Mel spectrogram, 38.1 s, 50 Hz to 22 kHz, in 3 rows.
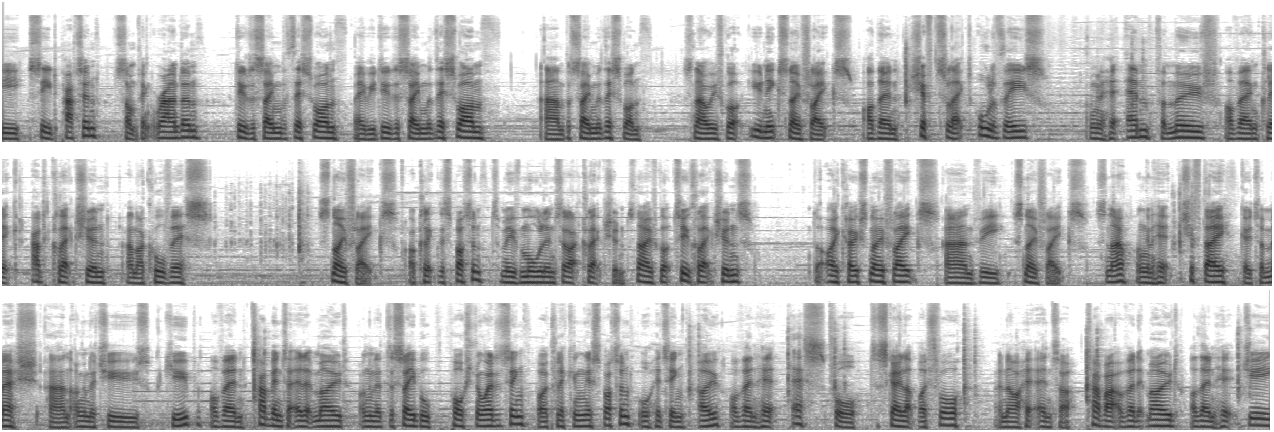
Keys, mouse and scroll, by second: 0.8 click, 1.7 click, 3.0 click, 3.5 click, 4.9 click, 6.1 click, 9.3 shift+click, 9.8 shift+click, 10.4 shift+click, 10.6 shift+click, 11.3 m, 19.6 click, 20.4 click, 21.6 click, 22.4 click, 23.6 shift+middle click, 24.5 shift+a, 27.4 Tab, 27.9 Tab, 32.2 o, 33.2 s, 33.7 4, 35.0 Return, 36.2 Tab, 37.2 ctrl+right click, 37.7 g.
